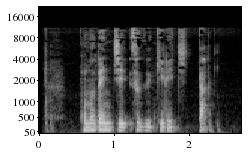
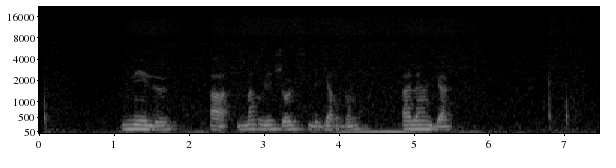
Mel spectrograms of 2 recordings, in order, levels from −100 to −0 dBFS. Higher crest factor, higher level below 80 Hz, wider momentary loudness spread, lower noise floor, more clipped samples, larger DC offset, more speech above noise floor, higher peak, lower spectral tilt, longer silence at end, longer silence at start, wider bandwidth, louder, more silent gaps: about the same, 22 dB vs 18 dB; first, -48 dBFS vs -66 dBFS; second, 10 LU vs 15 LU; second, -48 dBFS vs -81 dBFS; neither; neither; second, 24 dB vs 30 dB; first, -4 dBFS vs -36 dBFS; second, -4 dB/octave vs -8 dB/octave; about the same, 0.4 s vs 0.35 s; about the same, 0.1 s vs 0.05 s; second, 11.5 kHz vs 16.5 kHz; first, -25 LUFS vs -53 LUFS; neither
